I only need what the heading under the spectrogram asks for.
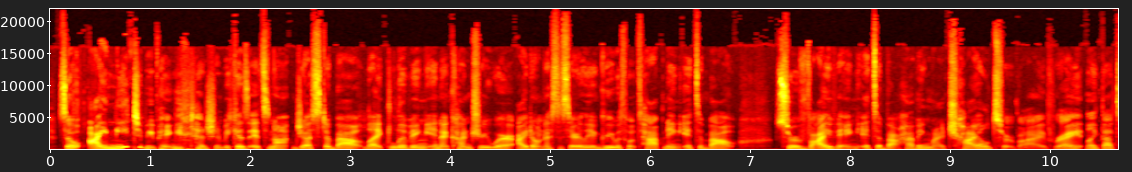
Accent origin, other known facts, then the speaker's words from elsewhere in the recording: Oklahoma, United States; also born or lived in Arizona; I'm a second generation American, so my parents immigrated from Pakistan. I was born in Arizona, but I was basically raised in Oklahoma.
